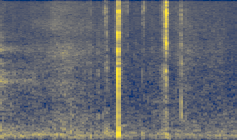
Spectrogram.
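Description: Near silence with two short clicks about a second in and half a second apart, then a fainter one: trading cards being slid and flicked over in the hand.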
